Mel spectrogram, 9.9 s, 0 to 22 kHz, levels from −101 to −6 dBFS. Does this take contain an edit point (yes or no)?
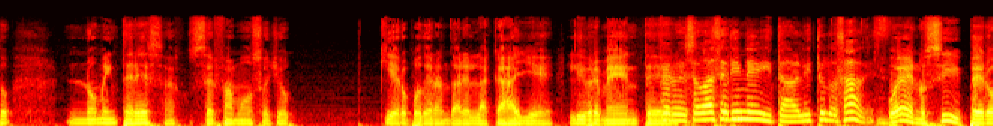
yes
